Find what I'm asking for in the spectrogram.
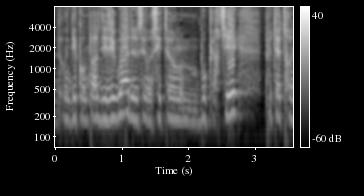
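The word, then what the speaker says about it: Ayguades: Comment prononcez-vous d'ailleurs à Gruissant? Vous dites les EGAD, les AIGAD? – Les EGAD. – Les EGAD.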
